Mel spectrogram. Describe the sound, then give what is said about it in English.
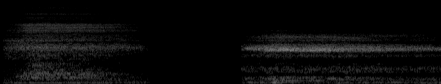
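Two long, steady whispery breaths through a constricted throat, mouth closed, like fogging a mirror, each with a soft airy hiss, separated by a brief silence, done as a deep-breathing exercise. Fairly quiet, with no talking. “So it's going to feel like you're fogging a mirror in front of you with your mouth closed.”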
